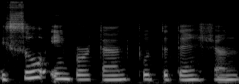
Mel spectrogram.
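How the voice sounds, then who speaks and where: Speaking at a very slow pace with a Spanish accent, a woman with a fairly high pitch sounds dry and close with no echo on a very clean recording with a silent background. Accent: non-native English, Spanish. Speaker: watercolor artist, vlogger. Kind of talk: casual tutorial voiceover. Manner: halting, many fillers.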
